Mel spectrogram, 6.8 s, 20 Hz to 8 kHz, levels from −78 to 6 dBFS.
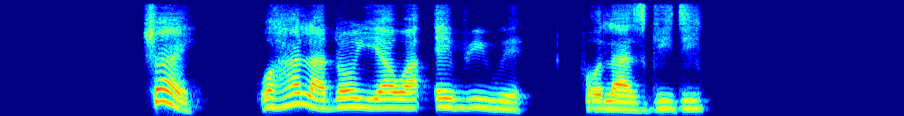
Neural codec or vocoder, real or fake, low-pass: codec, 24 kHz, 0.9 kbps, DualCodec; fake; 7.2 kHz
